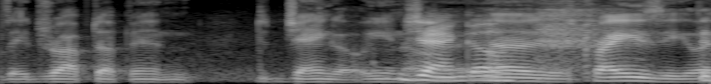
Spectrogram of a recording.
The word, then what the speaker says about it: Django: Django. That is crazy. The Like D is silent.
